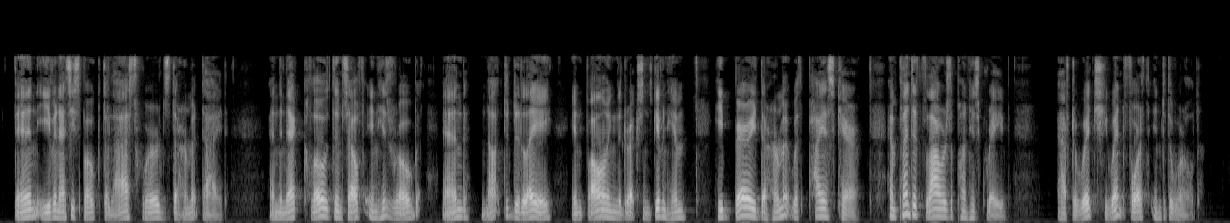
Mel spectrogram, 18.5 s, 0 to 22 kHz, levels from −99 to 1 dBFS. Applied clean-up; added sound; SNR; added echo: none; none; none; none.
